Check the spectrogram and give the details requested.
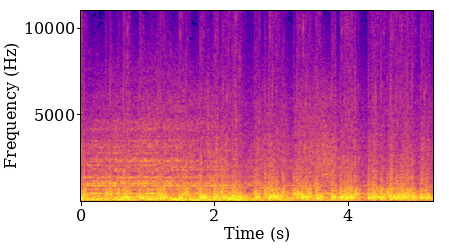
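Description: Rock music with drums and guitar, with a dense barrage of firework bursts banging and crackling over it during a display's finale; the loud mix drops away sharply at the very end.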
